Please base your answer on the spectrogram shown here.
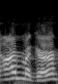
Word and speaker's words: armiger: An armiger rhymes with integer.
